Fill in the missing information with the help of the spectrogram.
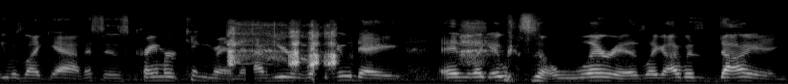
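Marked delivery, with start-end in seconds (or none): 0.5-4.0 nerdy, dweeby announcer-style voice. Retelling a New Day video, the speaker imitates Kofi talking like a nerd. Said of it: "And he was talking like a nerd".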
